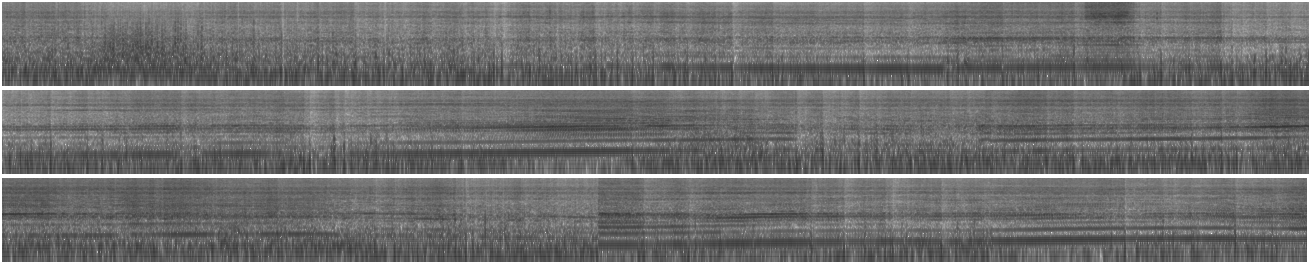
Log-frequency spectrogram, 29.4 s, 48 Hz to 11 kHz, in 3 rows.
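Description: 2004 Suzuki GSX-R1000 K4's inline-four engine at full race pace, its pitch climbing in long pulls and dropping sharply several times at shifts and corners. A heavy wind rush runs under the engine the whole time.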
